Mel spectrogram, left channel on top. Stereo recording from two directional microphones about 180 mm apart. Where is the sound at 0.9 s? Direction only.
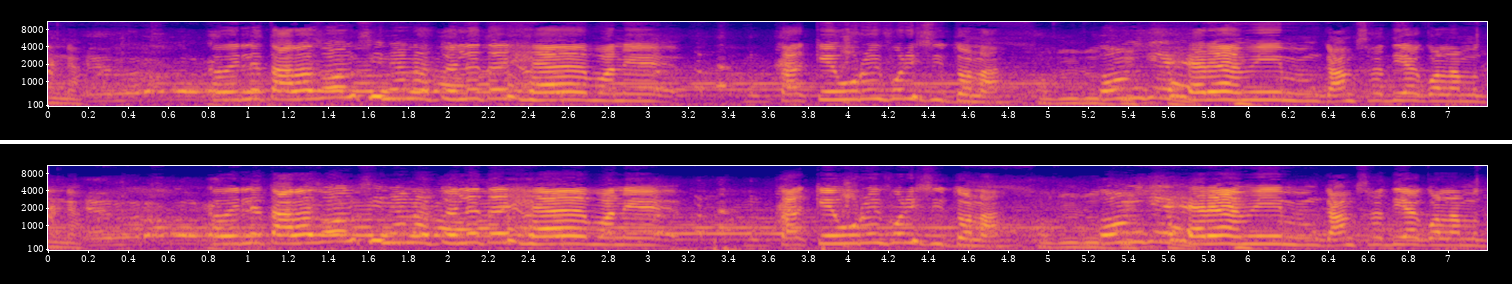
20° left (ahead or behind).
